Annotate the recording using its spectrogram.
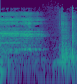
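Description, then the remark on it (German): A phone rings with a steady electronic tone from an anonymous caller, moderately loud. The ring fades out unanswered, followed by a couple of short, sharp knocks or clatters. “Das ist nur ein Telefon, anonym.”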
